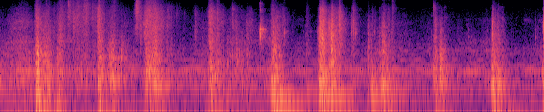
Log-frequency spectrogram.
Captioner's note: footsteps thudding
